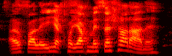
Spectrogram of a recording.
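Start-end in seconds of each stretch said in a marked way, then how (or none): none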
